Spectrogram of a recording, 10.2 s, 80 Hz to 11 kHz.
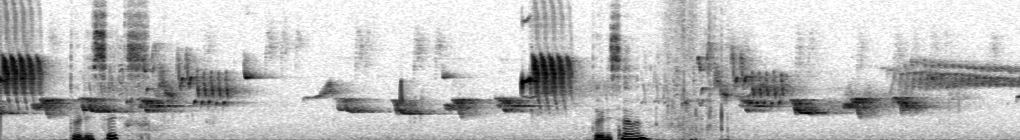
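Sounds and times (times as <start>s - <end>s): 
low steady background: 0.0s - 5.0s, 5.6s - 7.6s
Western Tanager singing: 0.0s - 10.2s
speech: 0.7s - 1.6s, 6.0s - 6.6s.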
